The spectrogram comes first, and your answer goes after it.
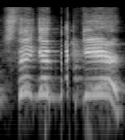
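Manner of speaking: high excited shouts at a fish; talking to fish. Acted. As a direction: call the fish back eagerly. Calling after fleeing fish.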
